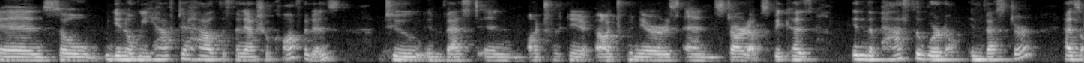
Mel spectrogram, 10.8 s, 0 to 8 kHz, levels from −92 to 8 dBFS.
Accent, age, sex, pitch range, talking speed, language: American, 40-59, female, 155-175 Hz, 145 wpm, English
